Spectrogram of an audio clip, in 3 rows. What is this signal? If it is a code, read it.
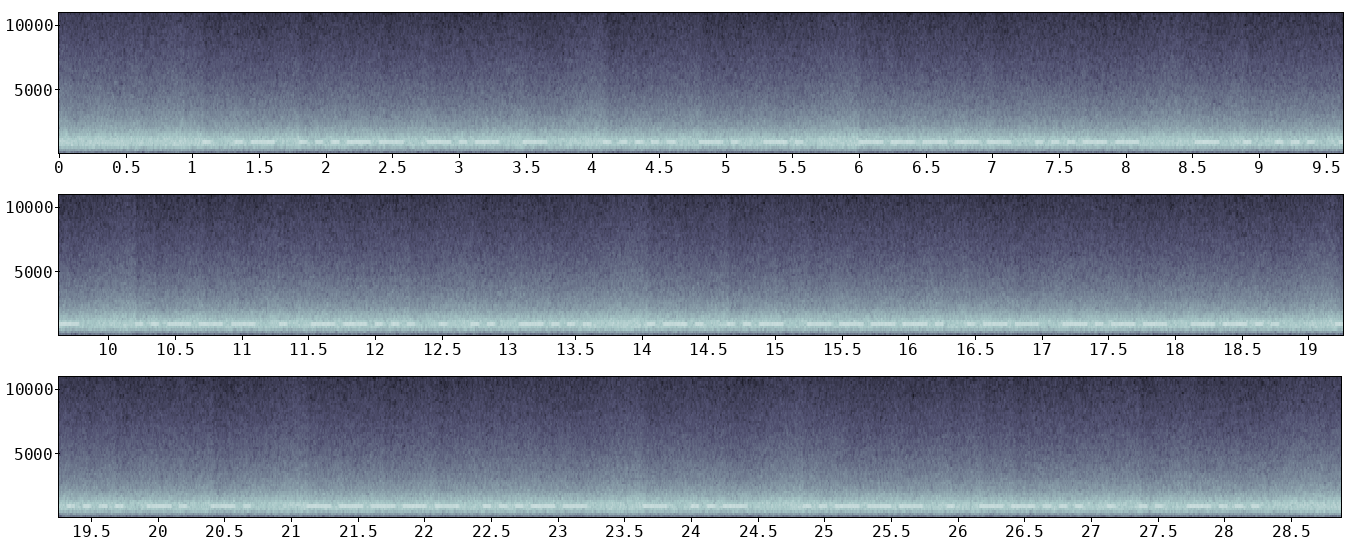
Morse code, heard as a keyed tone, machine-sent, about 20 wpm, 940 Hz, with heavy radio static and a narrow filter. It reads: EA3KT 5NN 03 TEST 2E7EIB RU9WYZ 5NN 03 TU 2E7EIB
